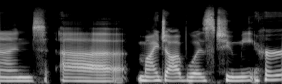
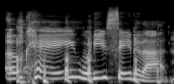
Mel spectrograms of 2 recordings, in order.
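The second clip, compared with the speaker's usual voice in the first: high-pitched, dumbfounded aside; acted disbelief at an absurd demand; incredulous reaction; 9 semitones higher than usual. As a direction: throw up your hands, voice jumping high. Teller's stunned reaction to the order.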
